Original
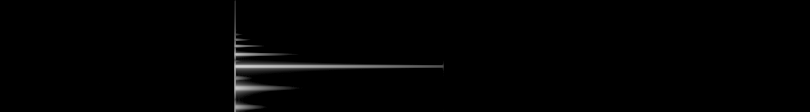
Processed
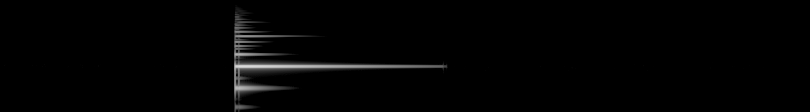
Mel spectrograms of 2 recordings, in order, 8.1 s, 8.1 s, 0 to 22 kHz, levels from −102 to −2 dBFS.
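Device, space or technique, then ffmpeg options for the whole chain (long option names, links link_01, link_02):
intercom: -filter_complex "[0:a]highpass=410,lowpass=3600,equalizer=frequency=1900:width_type=o:width=0.45:gain=7.5,asoftclip=type=tanh:threshold=-14dB,asplit=2[link_01][link_02];[link_02]adelay=36,volume=-8dB[link_03];[link_01][link_03]amix=inputs=2:normalize=0,volume=-3dB"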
